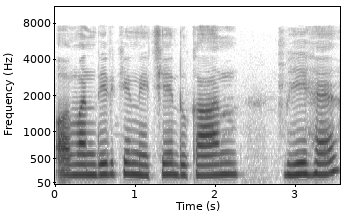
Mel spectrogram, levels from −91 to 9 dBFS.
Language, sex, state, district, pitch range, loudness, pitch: Hindi, female, Bihar, Katihar, 195-205 Hz, -16 LUFS, 200 Hz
